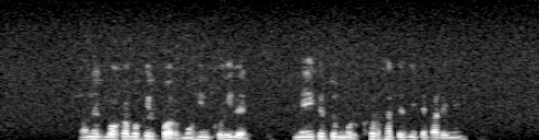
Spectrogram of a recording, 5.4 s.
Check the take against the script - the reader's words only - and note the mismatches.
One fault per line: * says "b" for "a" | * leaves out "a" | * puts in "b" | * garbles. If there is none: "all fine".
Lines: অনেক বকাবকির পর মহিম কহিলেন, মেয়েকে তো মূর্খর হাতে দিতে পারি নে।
all fine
